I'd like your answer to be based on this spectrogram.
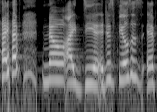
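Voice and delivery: laughing through the words; amused, laughing it out. Real, not acted.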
